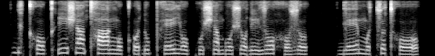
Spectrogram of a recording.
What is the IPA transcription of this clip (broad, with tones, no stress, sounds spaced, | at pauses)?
ɡ ɪ˦ kʰ oː˨ kʼ iː˦ ʃ ã˦ tʰ aː˦ ŋ o˨ kʼ ʊ˨ ɗ u˨ pʰ eː˨˦ j oː˨ kʷ ɪ˨ ʃ ã˦ b o˦˨ ʃ o˦˨ ɗ ĩ˨ z oː˦ h o˨ z ʊ˦˨ | ɡ eː˨˦ m ʊ˨ t͡s ʊ˦ tʰ oː˨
